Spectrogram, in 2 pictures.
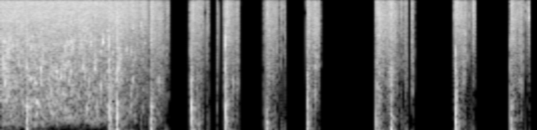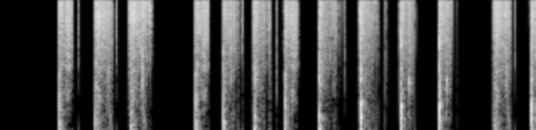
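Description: Footsteps tread on stone at a steady walking pace.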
